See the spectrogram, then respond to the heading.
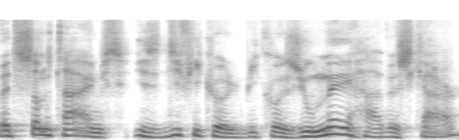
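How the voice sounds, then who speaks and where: Over a quiet background, a man with a medium pitch and vocal fry speaks at a moderate pace with ordinary pitch variation. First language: not English. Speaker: surgeon presenter. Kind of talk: conference Q&A. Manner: halting.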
